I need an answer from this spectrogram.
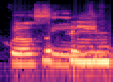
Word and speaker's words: Quilcene: How do you spell that? How do you say it? Quilcene, Brennan.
